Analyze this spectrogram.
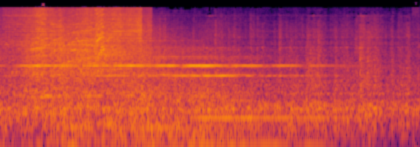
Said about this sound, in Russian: Пассажиры стояли молча в плавно покачивающемся на ходу вагоне трамвая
